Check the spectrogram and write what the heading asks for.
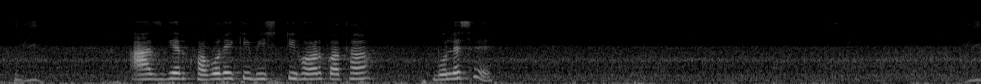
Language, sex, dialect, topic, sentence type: Bengali, female, Standard Colloquial, agriculture, question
